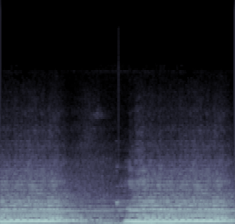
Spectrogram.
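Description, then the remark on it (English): A loud, sustained train horn blares a steady multi-tone chord, briefly dipping about halfway before sounding again at full strength over a low rail rumble, with no voices. “Finally in the news, it's our first sighting of the Lamar Jackson hype train coming into the station. Woot woot!”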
